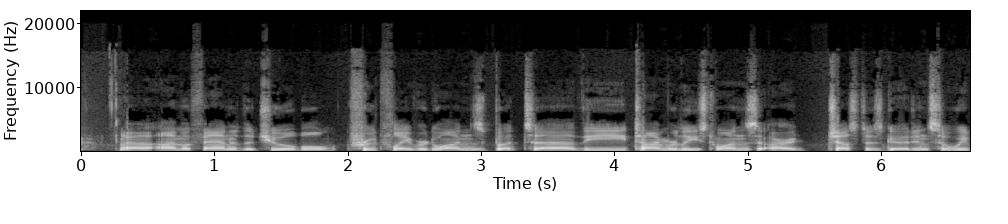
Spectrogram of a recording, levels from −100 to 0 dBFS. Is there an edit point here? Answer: no; 0 cuts

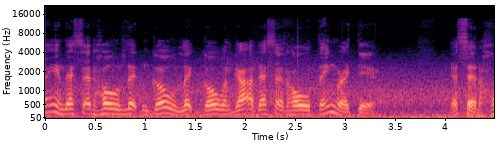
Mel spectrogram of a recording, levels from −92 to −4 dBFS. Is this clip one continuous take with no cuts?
no; 1 cut; at 1.8 s

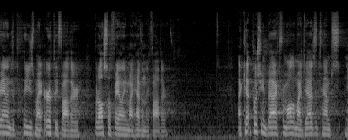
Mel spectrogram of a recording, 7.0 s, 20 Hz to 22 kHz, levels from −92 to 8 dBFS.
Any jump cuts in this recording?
no; 0 cuts

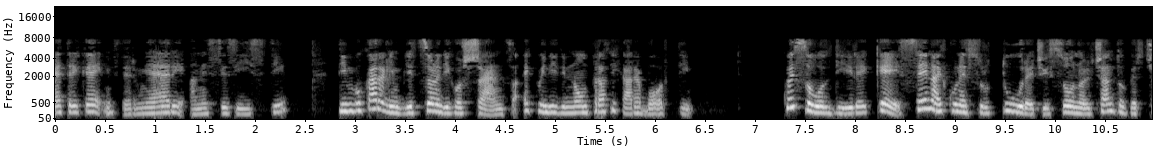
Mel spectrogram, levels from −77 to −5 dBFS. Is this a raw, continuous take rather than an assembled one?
yes; 0 cuts

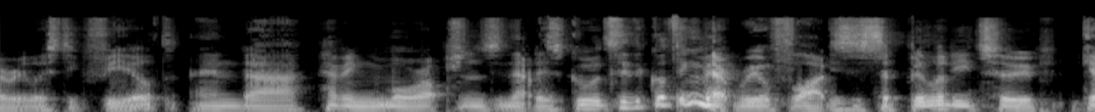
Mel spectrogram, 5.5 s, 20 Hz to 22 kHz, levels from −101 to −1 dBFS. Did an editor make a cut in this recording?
yes; 3 cuts; at 1.6 s, 2.7 s, 4.1 s

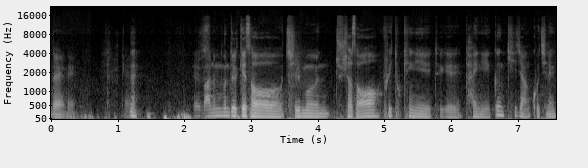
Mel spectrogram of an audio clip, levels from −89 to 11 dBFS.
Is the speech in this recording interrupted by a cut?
yes; 2 cuts; at 1.1 s, 5.0 s

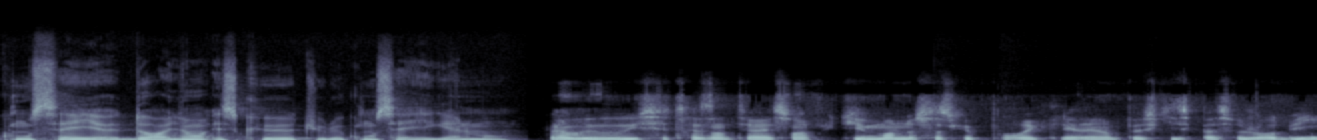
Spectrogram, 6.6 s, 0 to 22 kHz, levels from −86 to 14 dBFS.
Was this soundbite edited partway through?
yes; 1 cut; at 2.6 s

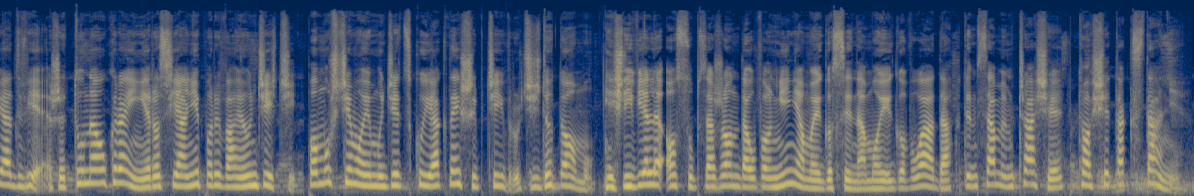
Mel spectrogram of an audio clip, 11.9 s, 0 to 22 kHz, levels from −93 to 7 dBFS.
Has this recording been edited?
no; 0 cuts

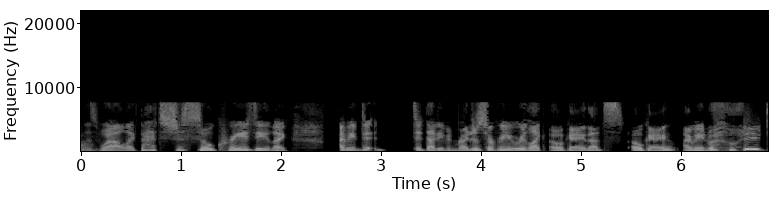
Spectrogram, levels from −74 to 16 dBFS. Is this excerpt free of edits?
yes; 0 cuts

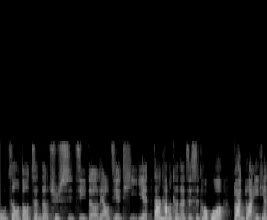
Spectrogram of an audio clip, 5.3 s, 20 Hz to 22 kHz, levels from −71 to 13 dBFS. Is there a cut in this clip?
yes; 1 cut; at 3.0 s

